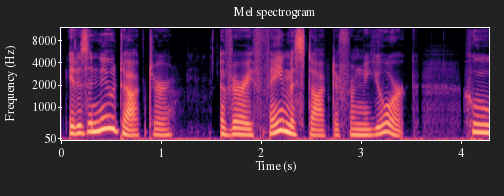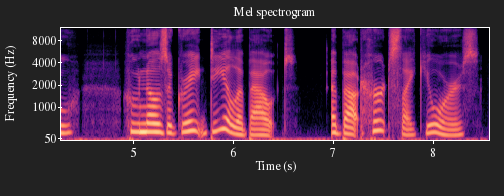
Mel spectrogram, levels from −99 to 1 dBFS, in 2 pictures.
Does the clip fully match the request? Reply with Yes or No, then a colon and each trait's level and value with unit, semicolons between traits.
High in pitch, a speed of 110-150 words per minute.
Yes: high, 220 Hz; average, 140 wpm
